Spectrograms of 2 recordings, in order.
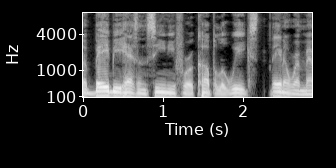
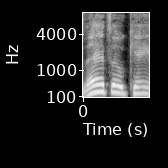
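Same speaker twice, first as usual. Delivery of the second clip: high sweet cooing voice; cooing at the baby; 12 semitones higher, 5 dB louder, slower than usual. Retold or imitated. Relatives cooing at the crying baby, high and sweet. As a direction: coo it up high like to an infant. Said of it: "And everybody says".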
